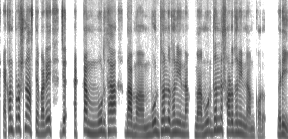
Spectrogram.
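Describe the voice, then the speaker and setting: A man's voice: high voice, animated, quick pace, clear, resonant tone, no echo. A man teaching a live online class, explaining step by step, sounding out vowels and correcting himself as he goes.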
